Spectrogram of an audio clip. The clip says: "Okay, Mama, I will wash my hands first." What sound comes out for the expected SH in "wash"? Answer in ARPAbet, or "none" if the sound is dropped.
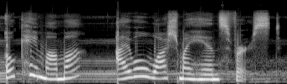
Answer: SH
